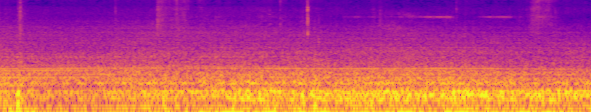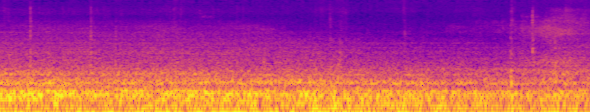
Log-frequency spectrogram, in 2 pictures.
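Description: Steady low rumble of a car travelling at highway speed: tyre and engine noise heard from inside the car, with a few faint ticks.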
